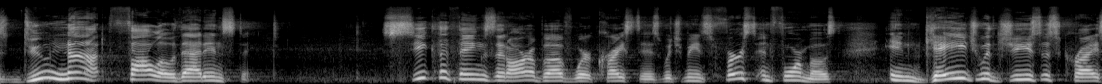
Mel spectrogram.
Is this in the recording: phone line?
no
